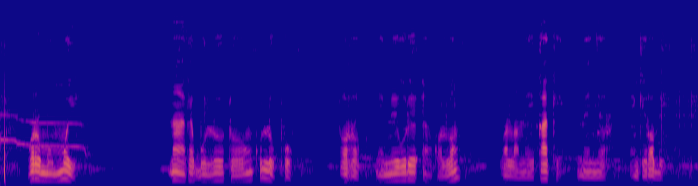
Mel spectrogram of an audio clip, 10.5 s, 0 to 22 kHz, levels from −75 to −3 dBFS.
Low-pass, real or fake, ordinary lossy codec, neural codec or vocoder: none; real; none; none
